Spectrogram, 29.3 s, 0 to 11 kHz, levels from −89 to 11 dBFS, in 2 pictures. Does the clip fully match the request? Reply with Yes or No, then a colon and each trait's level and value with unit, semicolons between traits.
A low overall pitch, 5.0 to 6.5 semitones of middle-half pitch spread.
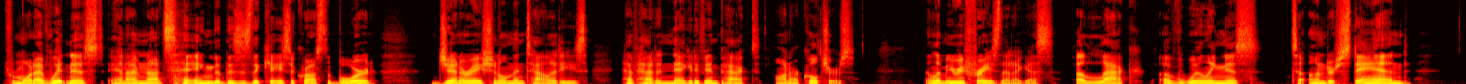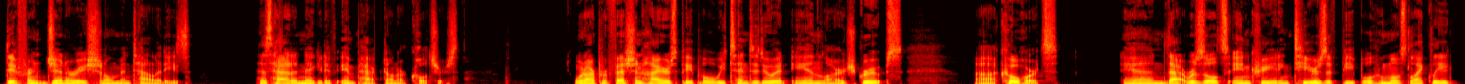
Yes: very low, 95 Hz; wide, 5.5 semitones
